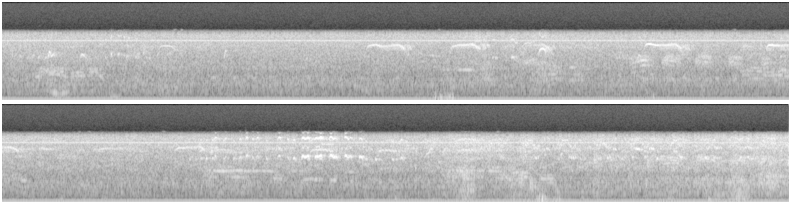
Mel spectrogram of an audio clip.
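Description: Short, high bird calls scattered over a steady outdoor background hiss, with a quick run of calls about eleven seconds in.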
